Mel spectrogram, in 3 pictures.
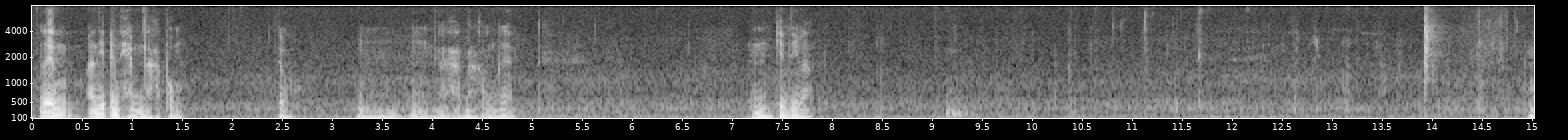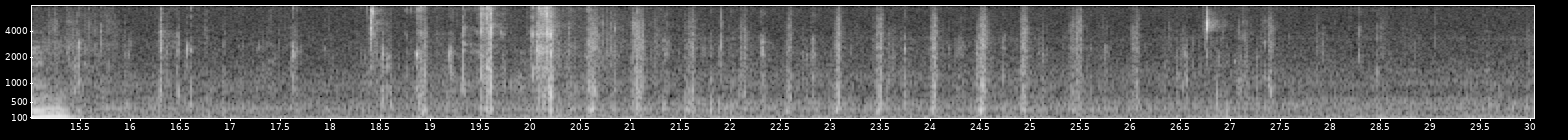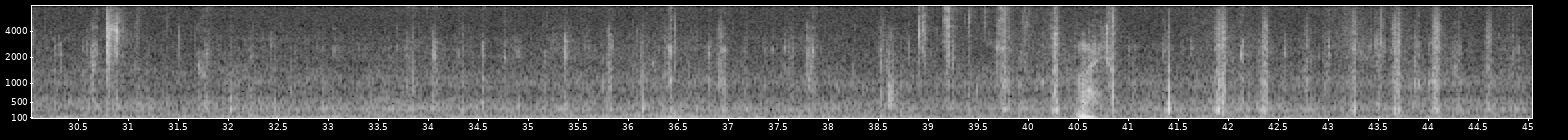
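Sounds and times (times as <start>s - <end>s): person biting and chewing: 9.2s - 27.5s, 29.9s - 37.9s, 38.5s - 45.0s.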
